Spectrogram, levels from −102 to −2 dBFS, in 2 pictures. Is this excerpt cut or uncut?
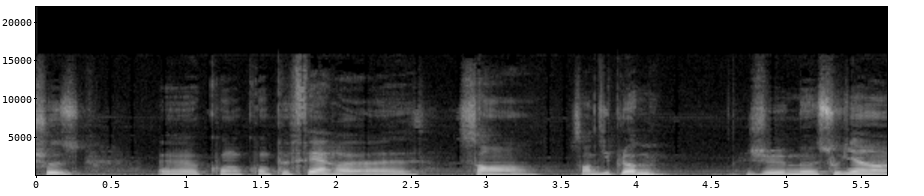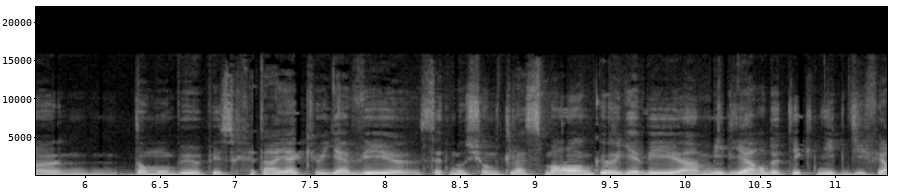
uncut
